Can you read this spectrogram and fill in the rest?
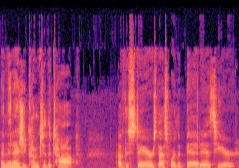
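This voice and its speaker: Woman doing a hotel room tour vlog, bit raspy from travel, fairly high voice, upbeat, camera mic in the room. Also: fairly even intonation, measured pace, mellow. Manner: chatty, upbeat, tour-guide pointing out details. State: slightly raspy after overnight flight. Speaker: travel vlogger. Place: hotel suite, indoors.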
